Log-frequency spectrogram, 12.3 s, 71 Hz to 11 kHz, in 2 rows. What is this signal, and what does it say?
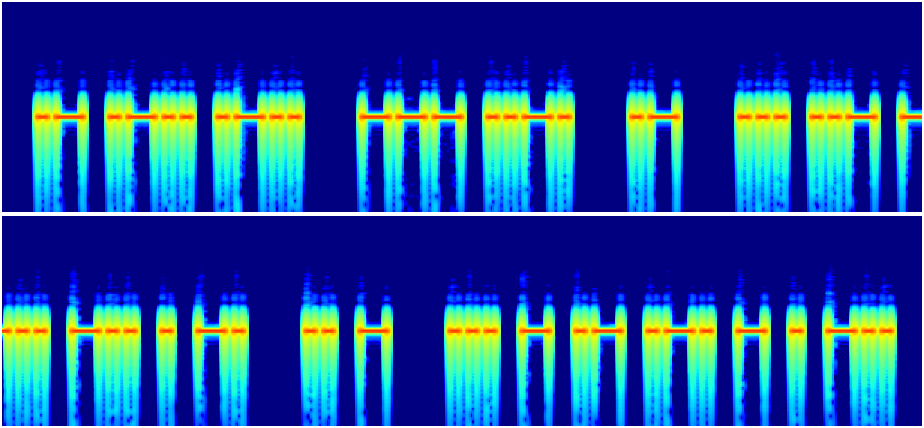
Morse code, heard as a keyed tone, about 20 wpm, 700 Hz. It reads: ALL OF A SUDDEN IT STARTED
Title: Sentences with 4-Word Phrases - 20wpm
